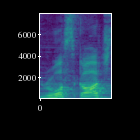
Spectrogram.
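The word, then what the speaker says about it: Rorschach: scotch in ink block test i mean that's raw scotch that's how you pronounce it ink blot test so literally like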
